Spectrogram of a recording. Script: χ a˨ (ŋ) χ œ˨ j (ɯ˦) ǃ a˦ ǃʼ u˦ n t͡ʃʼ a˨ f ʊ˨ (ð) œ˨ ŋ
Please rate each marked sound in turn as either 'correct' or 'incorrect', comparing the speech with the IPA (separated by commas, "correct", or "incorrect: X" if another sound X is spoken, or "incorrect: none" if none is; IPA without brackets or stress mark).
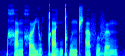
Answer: correct, incorrect: ʊ˦, incorrect: v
